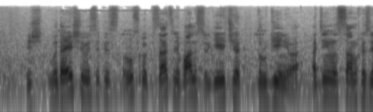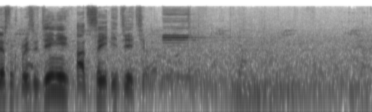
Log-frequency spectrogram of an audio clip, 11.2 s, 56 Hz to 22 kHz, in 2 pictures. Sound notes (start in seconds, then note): 8.0 signal of car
